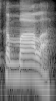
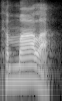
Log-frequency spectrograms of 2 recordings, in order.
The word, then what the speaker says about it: Kamala: writing the pronunciation of Kamala it it is Kamala that's how you pronounce it Kamala I know she does it differently but I say Kamala ala Camala Harris I I think I should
